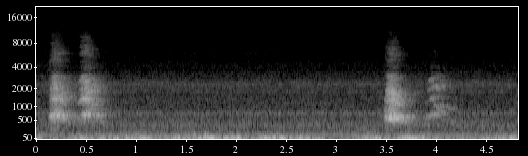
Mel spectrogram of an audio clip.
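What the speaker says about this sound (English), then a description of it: "Apologies if you could hear dog noises." A dog barks in a home, two quick pairs of sharp barks a few seconds apart, moderately near but fairly quiet, over a low steady hum.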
